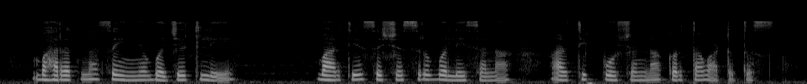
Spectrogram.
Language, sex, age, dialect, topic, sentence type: Marathi, female, 31-35, Northern Konkan, banking, statement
